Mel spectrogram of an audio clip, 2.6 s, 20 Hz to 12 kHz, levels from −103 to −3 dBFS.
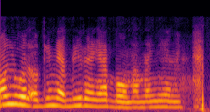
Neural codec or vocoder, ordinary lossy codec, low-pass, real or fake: codec, 16 kHz, 2 kbps, FreqCodec, smaller model; none; 7.2 kHz; fake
